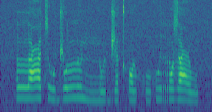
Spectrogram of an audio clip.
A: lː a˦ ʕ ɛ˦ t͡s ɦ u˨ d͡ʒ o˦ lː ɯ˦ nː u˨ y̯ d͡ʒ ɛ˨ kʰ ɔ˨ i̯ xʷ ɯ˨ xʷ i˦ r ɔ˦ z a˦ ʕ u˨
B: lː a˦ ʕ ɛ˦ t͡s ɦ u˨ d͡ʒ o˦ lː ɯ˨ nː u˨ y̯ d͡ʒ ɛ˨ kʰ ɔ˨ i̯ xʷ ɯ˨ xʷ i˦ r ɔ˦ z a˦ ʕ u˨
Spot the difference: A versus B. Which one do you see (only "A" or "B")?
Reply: A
